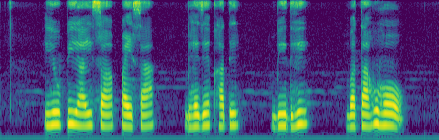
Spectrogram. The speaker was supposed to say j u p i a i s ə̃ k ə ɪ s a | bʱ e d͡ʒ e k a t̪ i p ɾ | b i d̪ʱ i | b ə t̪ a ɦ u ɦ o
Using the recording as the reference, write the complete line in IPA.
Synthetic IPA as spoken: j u p i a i s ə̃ p ə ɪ s a | bʱ e d͡ʒ e kʰ a t̪ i ɾ | b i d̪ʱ i | b ə t̪ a ɦ u ɦ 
